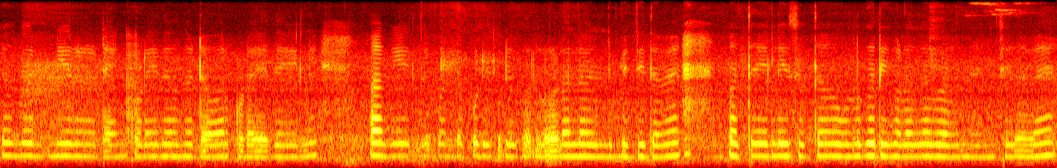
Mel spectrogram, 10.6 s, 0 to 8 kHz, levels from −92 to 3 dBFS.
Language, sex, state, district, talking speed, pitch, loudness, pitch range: Kannada, female, Karnataka, Chamarajanagar, 140 wpm, 215 Hz, -21 LUFS, 210-220 Hz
